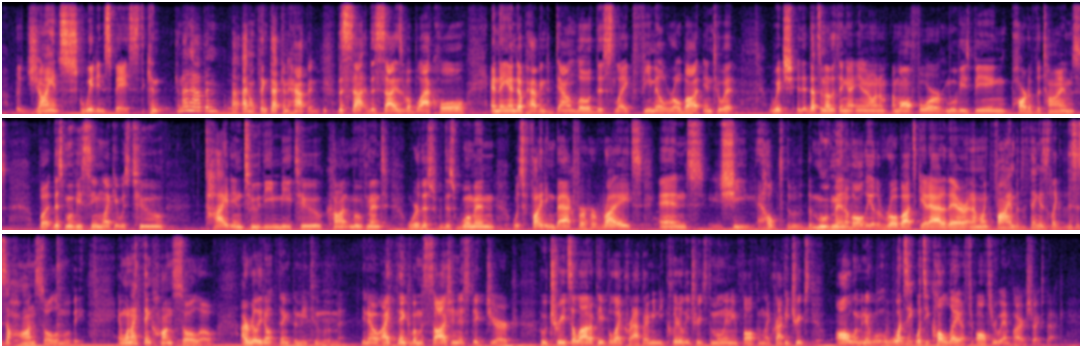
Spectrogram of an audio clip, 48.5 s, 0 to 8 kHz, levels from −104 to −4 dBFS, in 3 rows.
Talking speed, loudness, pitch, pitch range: 205 wpm, -22 LUFS, 110 Hz, 95-125 Hz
